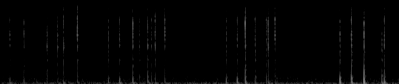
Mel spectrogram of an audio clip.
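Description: Long green nails tap and scratch a small clear plastic bottle with a cap and white label, partly filled with liquid, held close to the microphone. A quick, irregular series of short, sharp clicks and scratches, bright and crisp, each dying away almost instantly against a quiet background.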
